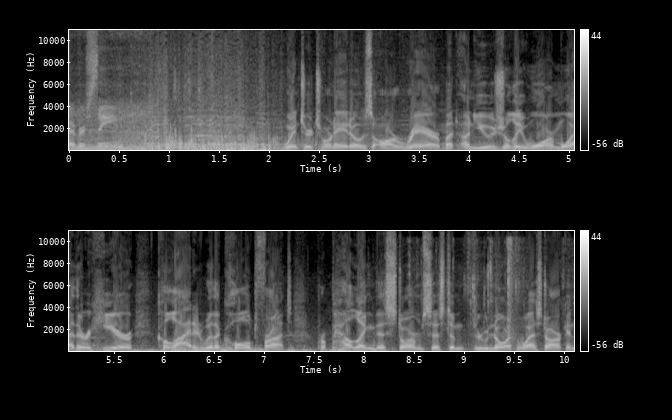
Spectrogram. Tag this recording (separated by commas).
Speech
